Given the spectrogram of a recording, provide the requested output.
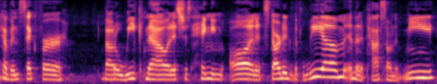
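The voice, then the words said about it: Congested voice. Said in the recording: “I sound congested ... I'm currently getting over being sick”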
